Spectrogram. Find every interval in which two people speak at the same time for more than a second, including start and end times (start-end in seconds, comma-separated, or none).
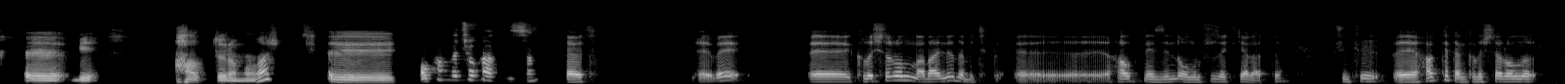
none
